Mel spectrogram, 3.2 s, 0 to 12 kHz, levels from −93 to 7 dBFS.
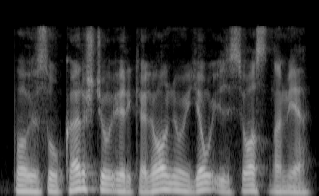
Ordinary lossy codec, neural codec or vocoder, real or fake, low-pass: AAC, 64 kbps; codec, 16 kHz, 2 kbps, FunCodec, trained on Chinese and English, 25 frames a second; fake; 7.2 kHz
